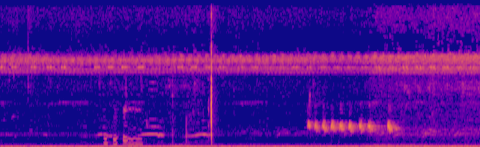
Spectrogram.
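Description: Small birds chirping: a few short rising chirps, then a rapid trill of about eight quick notes a little past the middle, over a steady low rumble.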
